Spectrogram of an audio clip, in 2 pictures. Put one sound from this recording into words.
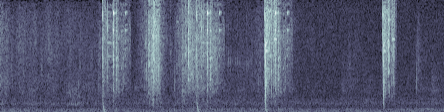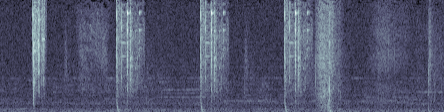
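Short sharp clicks sound as items are picked up.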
